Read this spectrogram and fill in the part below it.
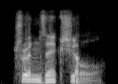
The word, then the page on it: transexual: British English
